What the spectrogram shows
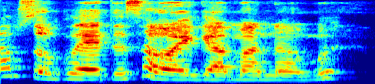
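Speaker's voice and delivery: plain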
